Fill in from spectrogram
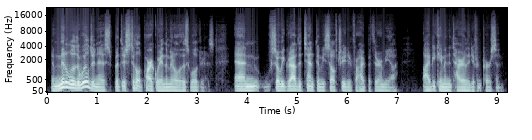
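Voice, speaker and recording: A man's voice: fairly low pitch, dry recording, studio quality. An older man telling his own story in an interview, earnest and vivid, acting out the voices he heard. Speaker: guest telling his near-death story.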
